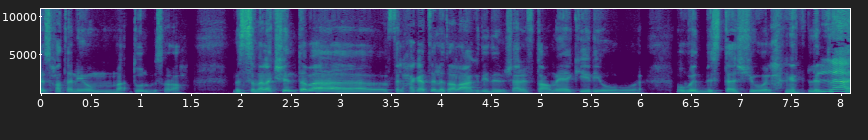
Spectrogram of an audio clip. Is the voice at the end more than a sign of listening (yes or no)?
yes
